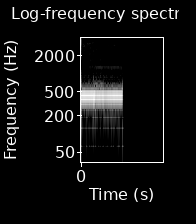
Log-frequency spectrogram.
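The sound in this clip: A single steady telephone tone sounds while a call is being placed, holding one even pitch for about half a second before cutting off to silence.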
